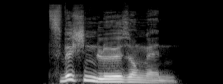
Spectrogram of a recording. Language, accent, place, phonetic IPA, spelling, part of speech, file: German, Germany, Berlin, [ˈt͡svɪʃn̩ˌløːzʊŋən], Zwischenlösungen, noun, De-Zwischenlösungen.ogg
- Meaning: plural of Zwischenlösung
